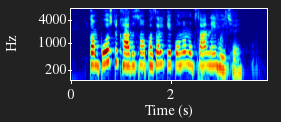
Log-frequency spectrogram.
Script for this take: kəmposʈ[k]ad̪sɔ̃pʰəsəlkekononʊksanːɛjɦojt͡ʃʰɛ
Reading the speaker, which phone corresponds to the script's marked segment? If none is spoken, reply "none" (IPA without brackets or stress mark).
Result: kʰ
